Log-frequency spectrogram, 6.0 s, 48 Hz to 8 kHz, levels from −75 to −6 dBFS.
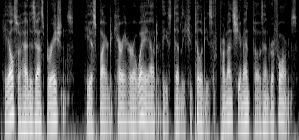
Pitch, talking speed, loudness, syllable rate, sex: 85 Hz, 200 wpm, -21 LUFS, 6.6 syllables/s, male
